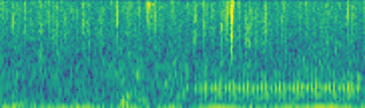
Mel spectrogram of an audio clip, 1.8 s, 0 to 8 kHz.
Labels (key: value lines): label: biophony, croak
recorder: SoundTrap 500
